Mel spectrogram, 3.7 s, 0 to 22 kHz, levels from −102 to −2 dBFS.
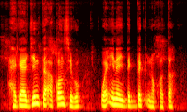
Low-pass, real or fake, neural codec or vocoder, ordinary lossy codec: none; real; none; none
